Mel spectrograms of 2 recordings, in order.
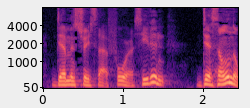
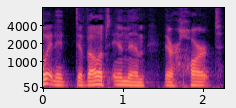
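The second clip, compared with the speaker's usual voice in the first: ordinary delivery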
